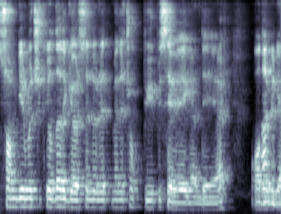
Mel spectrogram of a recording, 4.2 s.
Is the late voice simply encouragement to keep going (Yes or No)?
No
